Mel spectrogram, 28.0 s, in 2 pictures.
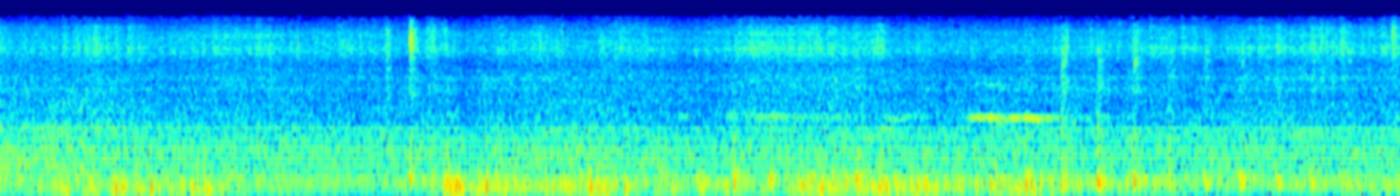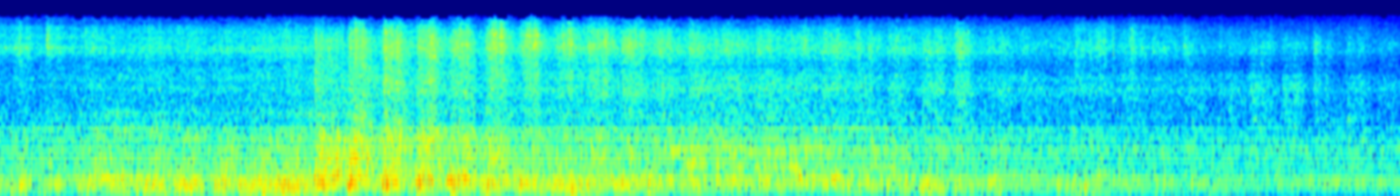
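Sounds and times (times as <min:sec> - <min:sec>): faint high wheel squeal: 0:06.9 - 0:11.0.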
